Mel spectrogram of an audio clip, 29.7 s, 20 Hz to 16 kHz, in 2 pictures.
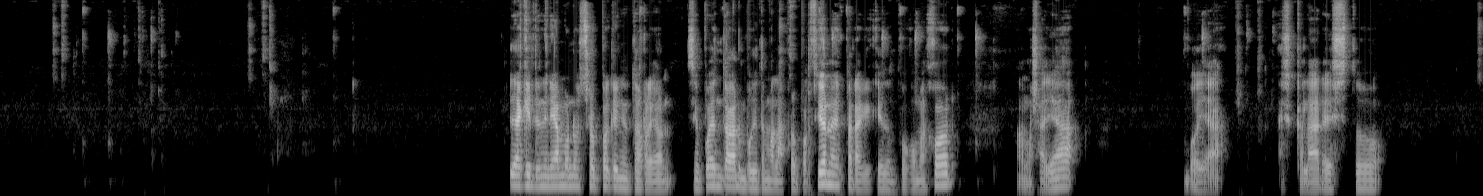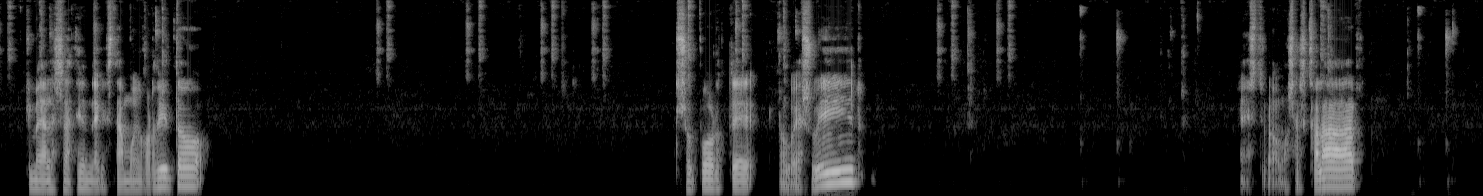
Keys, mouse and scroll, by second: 0.7 click, 0.9 middle click, 1.3 r, 2.8 alt+a, 3.0-3.4 scroll down 3, 3.3 middle click, 6.4 middle click, 6.8 scroll down 1, 7.8 click, 7.8 scroll down 1, 8.2 shift+middle click, 8.5 middle click, 9.1 shift+middle click, 9.2 scroll up 2, 9.6 middle click, 10.4 ., 11.9 middle click, 12.4 s, 16.3 g, 19.6 click, 20.4 click, 20.8 shift+click, 20.9 shift+click, 21.6 click, 22.2 click, 22.7 g, 24.5 alt+a, 24.8 click, 25.6 middle click, 26.5 s, 28.2 alt+a, 29.0 shift+middle click.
